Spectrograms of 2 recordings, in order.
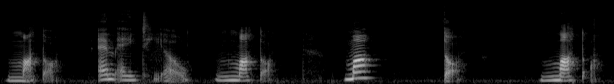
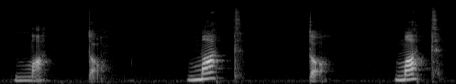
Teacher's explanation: you're gonna pause on that T a little extra longer than you normally would · the pause is between the two T's.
